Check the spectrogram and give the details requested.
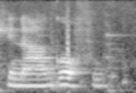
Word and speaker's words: Kinagofu: And that's why Kinangop in Kikuyu is called Kinagofu instead of Kinangop.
